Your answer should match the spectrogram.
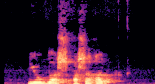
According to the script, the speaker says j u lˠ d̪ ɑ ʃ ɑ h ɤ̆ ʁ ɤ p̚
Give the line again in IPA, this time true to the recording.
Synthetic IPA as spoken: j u lˠ d̪ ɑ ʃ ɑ ʃ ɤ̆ ʁ ɤ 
